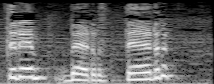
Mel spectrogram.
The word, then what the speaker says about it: trepverter: Después está esta palabra que se pronuncia Trepverter,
